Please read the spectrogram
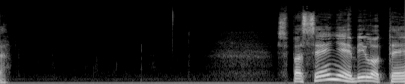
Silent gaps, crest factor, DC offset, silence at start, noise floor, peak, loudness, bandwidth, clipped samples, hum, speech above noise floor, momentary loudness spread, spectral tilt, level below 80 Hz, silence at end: none; 18 dB; under 0.1%; 0 s; -43 dBFS; -2 dBFS; -15 LUFS; 15.5 kHz; under 0.1%; none; 29 dB; 16 LU; -4 dB/octave; -42 dBFS; 0 s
